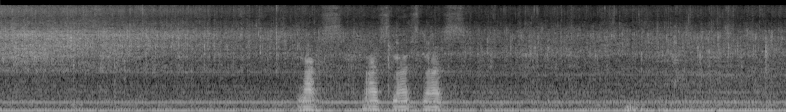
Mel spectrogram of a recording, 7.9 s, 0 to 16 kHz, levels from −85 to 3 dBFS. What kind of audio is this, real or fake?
fake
